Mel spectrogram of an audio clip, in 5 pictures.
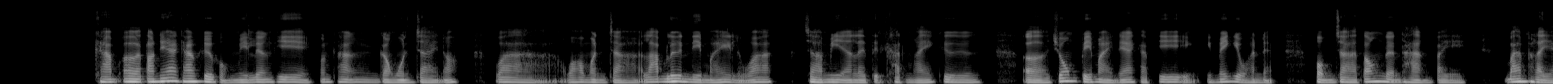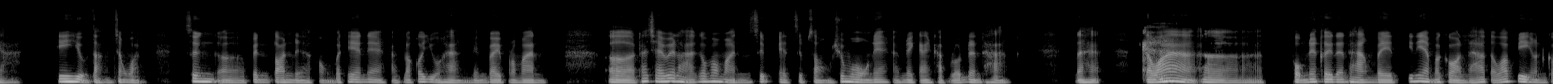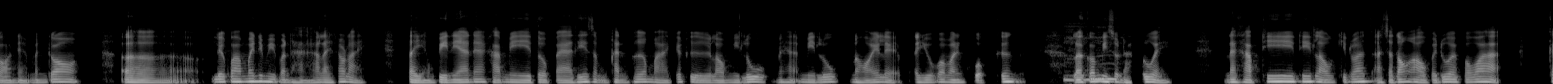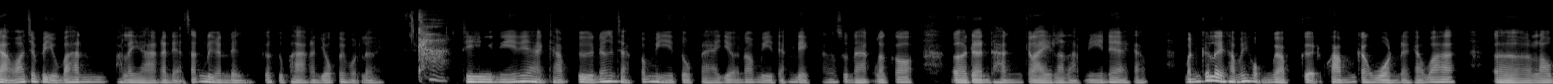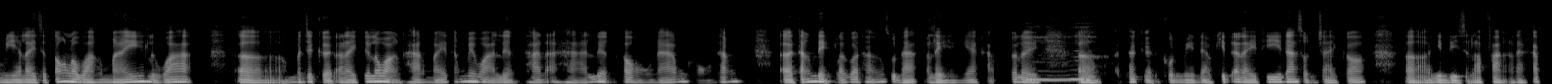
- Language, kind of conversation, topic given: Thai, advice, ควรเตรียมตัวอย่างไรเพื่อลดความกังวลเมื่อต้องเดินทางไปต่างจังหวัด?
- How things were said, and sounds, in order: other background noise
